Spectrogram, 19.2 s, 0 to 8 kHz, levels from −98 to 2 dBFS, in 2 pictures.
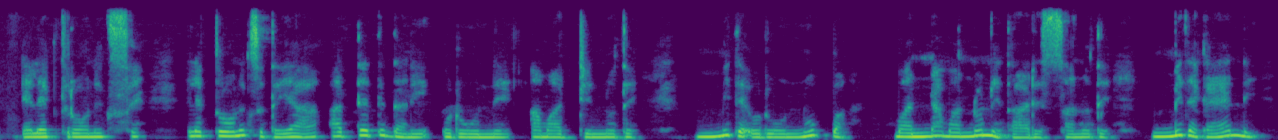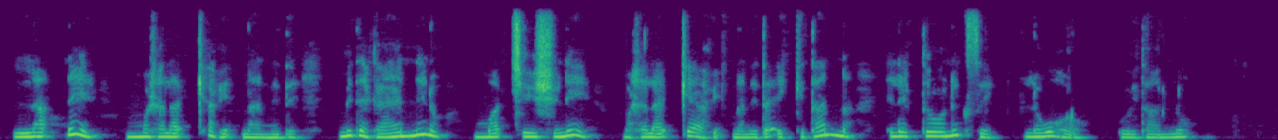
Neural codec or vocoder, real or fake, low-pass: none; real; 7.2 kHz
